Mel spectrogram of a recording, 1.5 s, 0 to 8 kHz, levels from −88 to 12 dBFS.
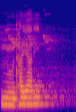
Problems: background conversations at intervals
